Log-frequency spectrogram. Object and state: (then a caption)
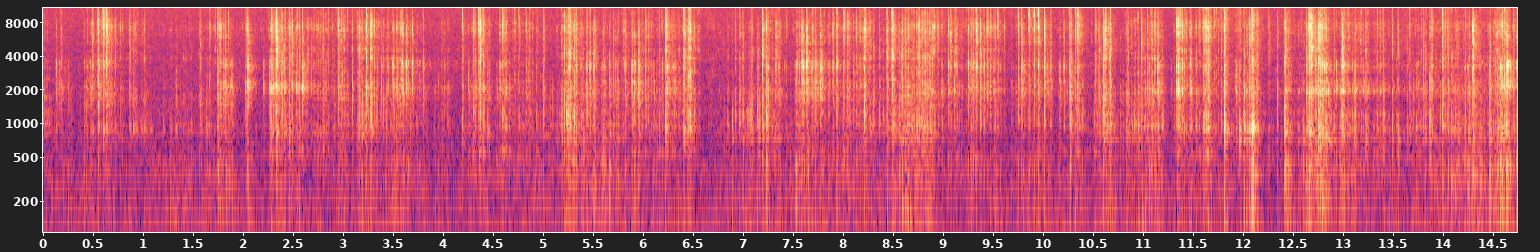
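Textured plastic bottle. Long fingernails scratch and tap the textured surface of a small, empty, clear textured PET bottle with an orange cap and a paper label. The result is a quiet, dense stream of bright, crinkly scratches and short, dry clicking taps, with little low end and almost no ring after each hit.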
